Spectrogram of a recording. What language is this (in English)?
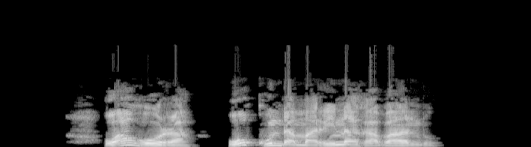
Taita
